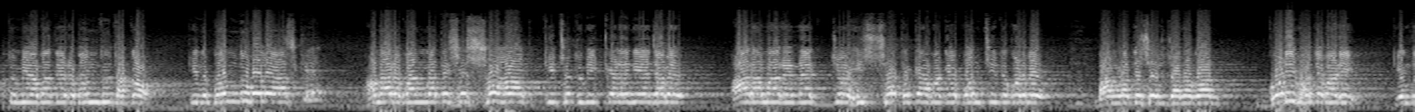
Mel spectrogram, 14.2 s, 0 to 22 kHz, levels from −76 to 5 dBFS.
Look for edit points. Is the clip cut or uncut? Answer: uncut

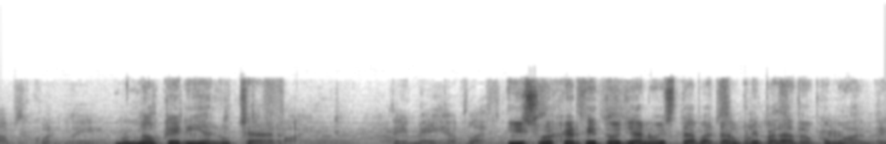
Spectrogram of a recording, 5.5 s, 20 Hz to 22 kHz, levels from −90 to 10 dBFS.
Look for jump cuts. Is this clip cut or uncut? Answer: cut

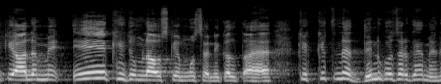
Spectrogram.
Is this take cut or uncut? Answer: uncut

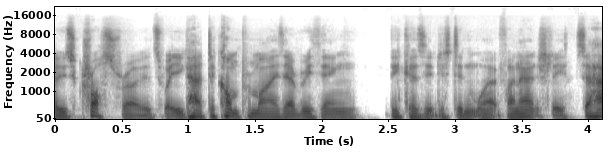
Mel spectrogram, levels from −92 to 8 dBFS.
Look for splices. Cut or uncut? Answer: cut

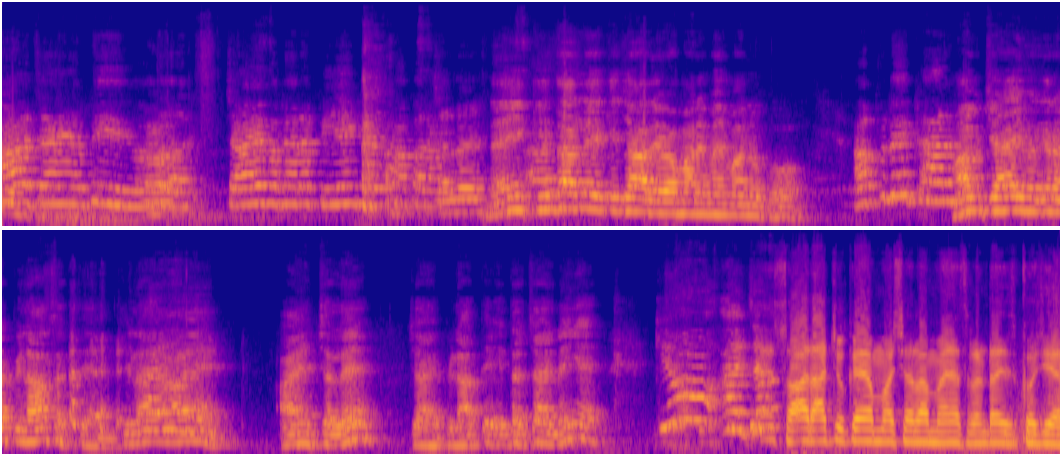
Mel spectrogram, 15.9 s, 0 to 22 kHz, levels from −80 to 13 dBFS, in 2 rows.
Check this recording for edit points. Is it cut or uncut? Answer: cut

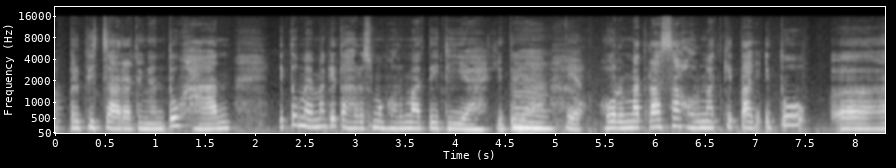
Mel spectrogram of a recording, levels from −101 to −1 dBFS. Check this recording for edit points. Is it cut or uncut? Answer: uncut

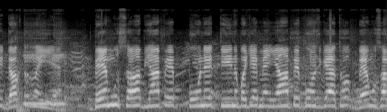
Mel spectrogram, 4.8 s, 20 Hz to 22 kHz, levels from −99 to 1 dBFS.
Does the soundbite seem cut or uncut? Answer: uncut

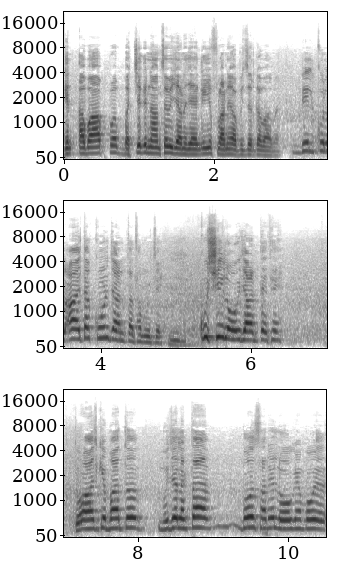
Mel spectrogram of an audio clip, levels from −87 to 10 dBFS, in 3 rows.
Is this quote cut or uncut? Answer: uncut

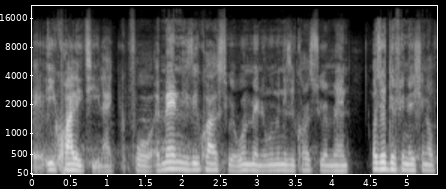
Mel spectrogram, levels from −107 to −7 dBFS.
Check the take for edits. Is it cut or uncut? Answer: uncut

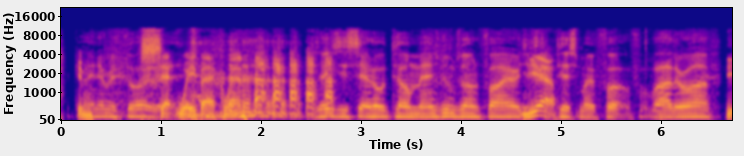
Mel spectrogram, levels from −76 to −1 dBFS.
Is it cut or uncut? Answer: uncut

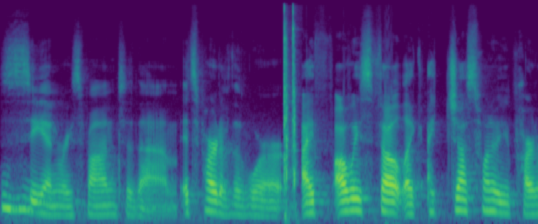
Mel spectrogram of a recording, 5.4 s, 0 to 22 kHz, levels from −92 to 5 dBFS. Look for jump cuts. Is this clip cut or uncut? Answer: cut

